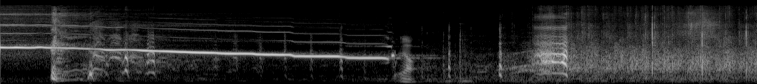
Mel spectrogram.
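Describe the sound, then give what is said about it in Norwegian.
A voice imitates a heavy metal scream: one loud, piercing, high-pitched wail held for about three seconds and sliding slowly downward, then a few short clicks and a burst of noisy, breathy sound. “Og så kommer det skrike, vet du? Der. Ja. Si det du, så kan jeg sånn skrike.”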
